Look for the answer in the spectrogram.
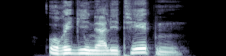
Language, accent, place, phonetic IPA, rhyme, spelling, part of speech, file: German, Germany, Berlin, [oʁiɡinaliˈtɛːtn̩], -ɛːtn̩, Originalitäten, noun, De-Originalitäten.ogg
- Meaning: plural of Originalität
